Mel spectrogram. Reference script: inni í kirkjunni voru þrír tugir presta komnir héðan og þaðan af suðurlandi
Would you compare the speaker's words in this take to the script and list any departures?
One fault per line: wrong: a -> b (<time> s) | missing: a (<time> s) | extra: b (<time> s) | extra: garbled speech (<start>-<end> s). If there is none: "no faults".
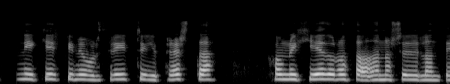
no faults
